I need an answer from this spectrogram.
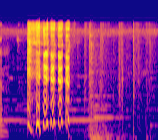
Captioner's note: laughs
